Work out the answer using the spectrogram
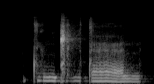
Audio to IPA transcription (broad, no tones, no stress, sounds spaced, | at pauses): tʲ ɯ n ɡ͡ǁ i d æ n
